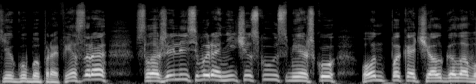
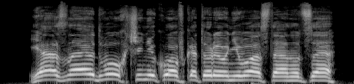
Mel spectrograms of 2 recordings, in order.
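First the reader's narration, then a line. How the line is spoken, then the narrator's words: Growled. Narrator (Russian): прорычал Шенц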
